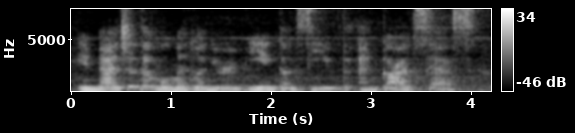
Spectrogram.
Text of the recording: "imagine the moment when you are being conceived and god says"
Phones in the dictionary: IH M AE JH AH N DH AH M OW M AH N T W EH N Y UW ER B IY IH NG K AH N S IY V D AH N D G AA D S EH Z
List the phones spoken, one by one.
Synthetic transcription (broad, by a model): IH M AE JH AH N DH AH M OW M AH N T W EH N Y UW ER B IY IH NG K AH N S IY V D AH N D G AA D S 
